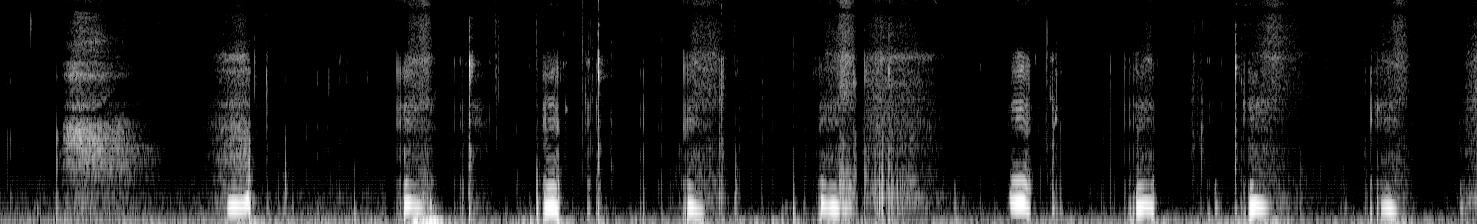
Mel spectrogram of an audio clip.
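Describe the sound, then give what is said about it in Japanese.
Soft, wet chewing sounds from someone chewing food well to soften it, quiet, close and repeated many times in an uneven rhythm, with breaths and faint whispery mouth noises between. “私がよーく噛んで柔らかくして食べさせてあげるから。”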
